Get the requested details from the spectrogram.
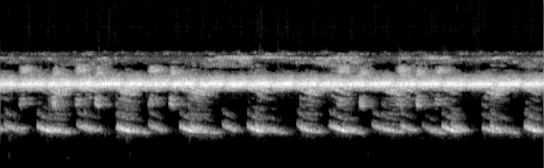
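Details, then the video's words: A chorus of frogs calling at night by a lake. Bursts of short, falling croaks come in quick runs over an unbroken high insect drone. "Lakeside night creatures and frog sounds"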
